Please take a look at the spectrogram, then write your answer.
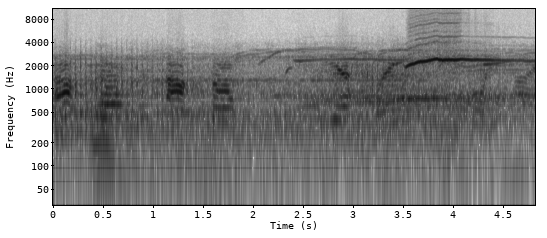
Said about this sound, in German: Jetzt kommt der Hubschrauber ganz tief an den einen Turm. Oh je, das wird aber gefährlich. Da sitzt nämlich einer auf dem Dach.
